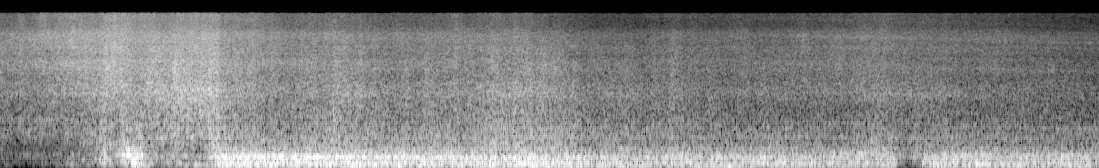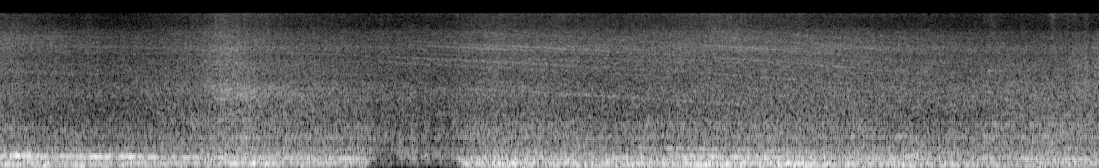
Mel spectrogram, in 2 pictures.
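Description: A train rumbles loudly past with a low, steady roar.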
